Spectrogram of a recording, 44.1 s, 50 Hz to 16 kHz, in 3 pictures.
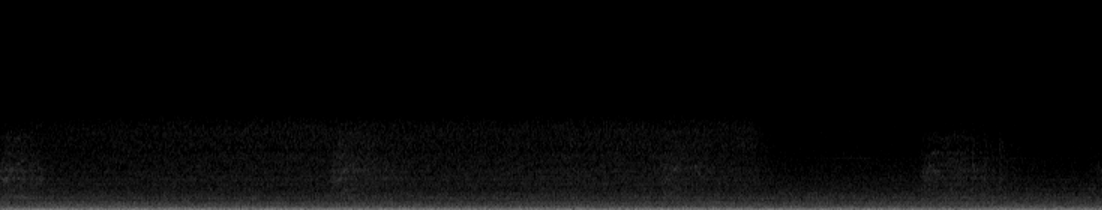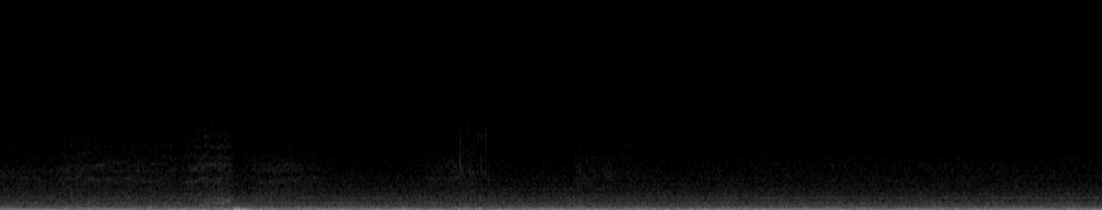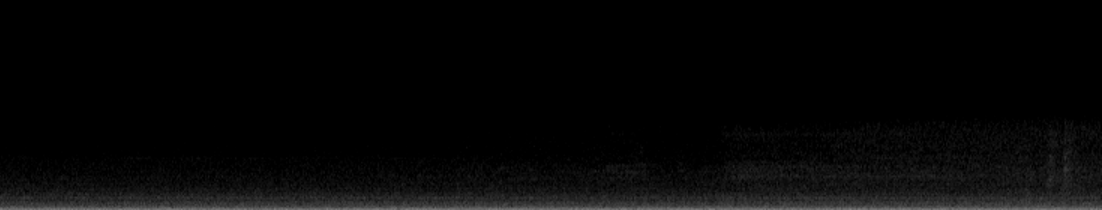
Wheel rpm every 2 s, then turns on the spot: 0, 0, 0, 0, 0, 0, 0, 0, 0, 0, 0, 0, 0, 0, 0, 0, 0, 0, 0, 0, 0, 0.
none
